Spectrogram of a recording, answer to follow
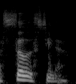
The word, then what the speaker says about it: Celestina: Uh Celestina. Celestina. Can you spell it for me? So, think Celeste and then just add Tina.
